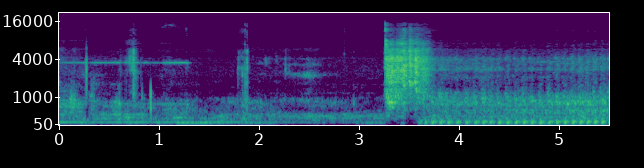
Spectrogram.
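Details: Rusi RFI 175 motorcycle that suddenly would not start: a few quiet clicks, then engine catches at once and settles into an even steady putter with regular exhaust pulses, running properly.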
